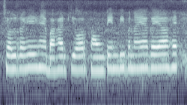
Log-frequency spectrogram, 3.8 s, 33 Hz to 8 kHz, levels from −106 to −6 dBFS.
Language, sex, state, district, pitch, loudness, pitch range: Hindi, female, Gujarat, Valsad, 225 Hz, -15 LUFS, 215-230 Hz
